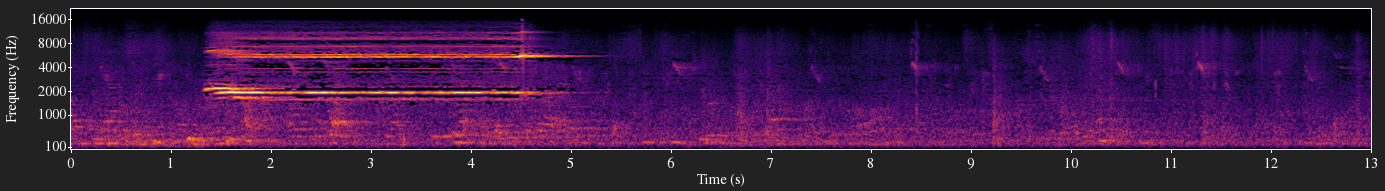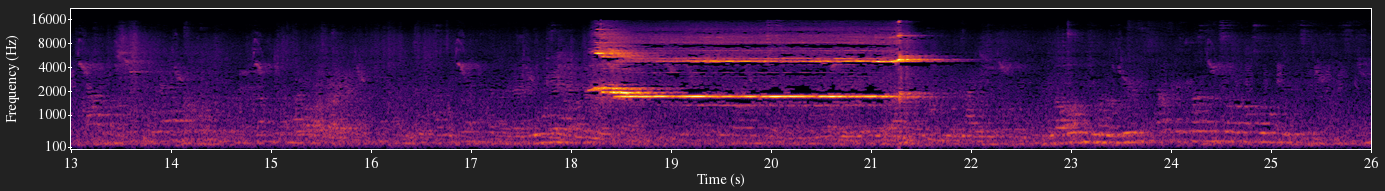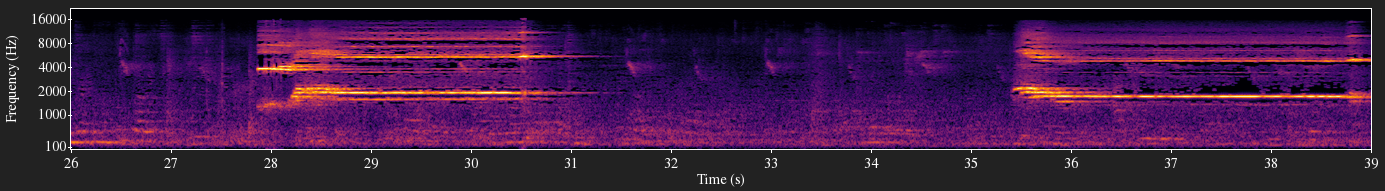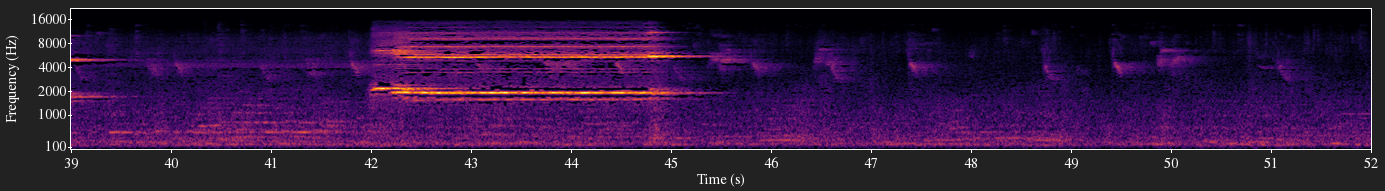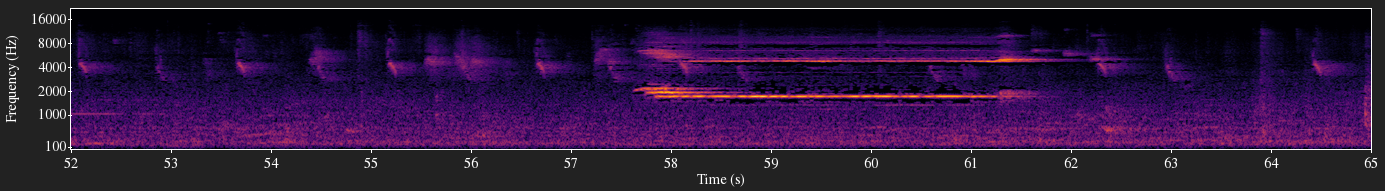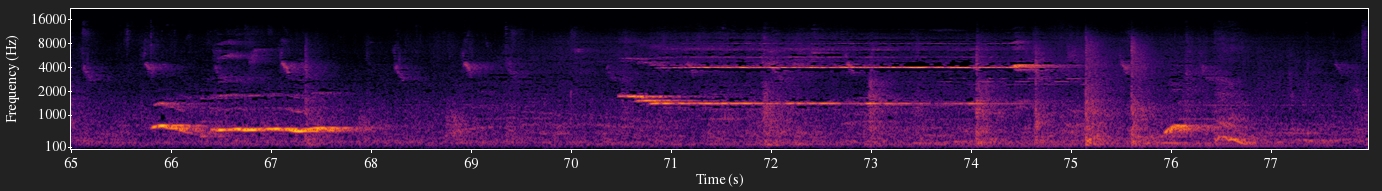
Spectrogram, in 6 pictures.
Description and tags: the characteristic whistle of a wandering knife sharpener passing along my neighbourhood in oldtown Seville, soft voices of people in background. This whistling sound used to be common in my childhood, nowadays the trade of sharpening knives is quite rare in south Spain so this sample is kind of anthropological. The Son* PCM M10 internal mics - and the limiter! - did a good job here giving to the sample a nice dynamics
seville, ambiance, spain, whistle, south-spain, oldtown, city, field-recording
